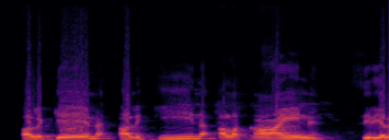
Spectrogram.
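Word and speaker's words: alkyne: ठीक है, स्पेलिंग पे, उच्चारण पे ध्यान दीजिए। अल्केन, पहले एन बोल रहा हूं, फिर इन, ए बोला पहले ए, फिर ई, फिर आई। अल्केन, अल्कीन, अल्काइन, सीरियल में याद कर लीजिए इसको।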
